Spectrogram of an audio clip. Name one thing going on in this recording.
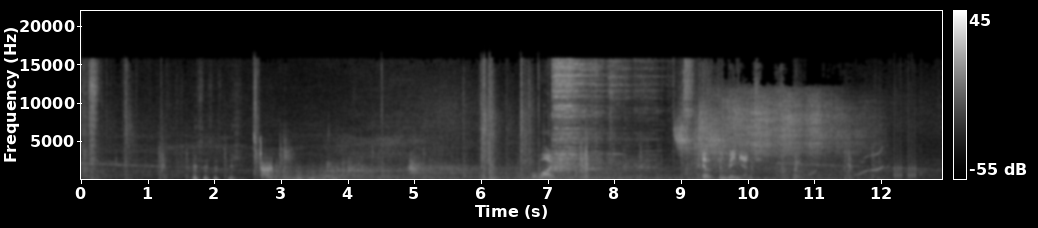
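A rail cart rumbles along metal tracks in an echoing tunnel.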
